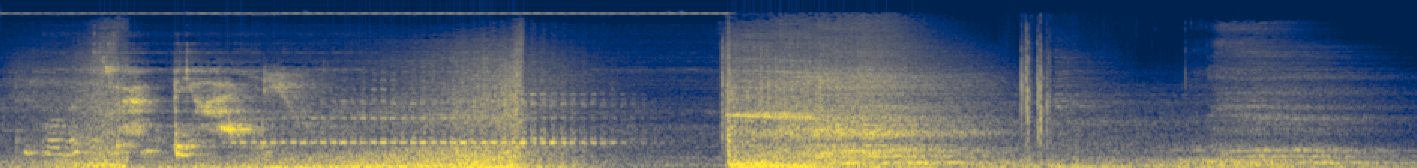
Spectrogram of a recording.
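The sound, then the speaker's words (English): Trailer audio for the horror film The Vigil: dark, rumbling drones with breathy whispers and gasps, cut by abrupt loud hits and a sudden drop to near quiet before swelling again, with voices speaking at points. “All right, so that was the trailer for The Vigil.”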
